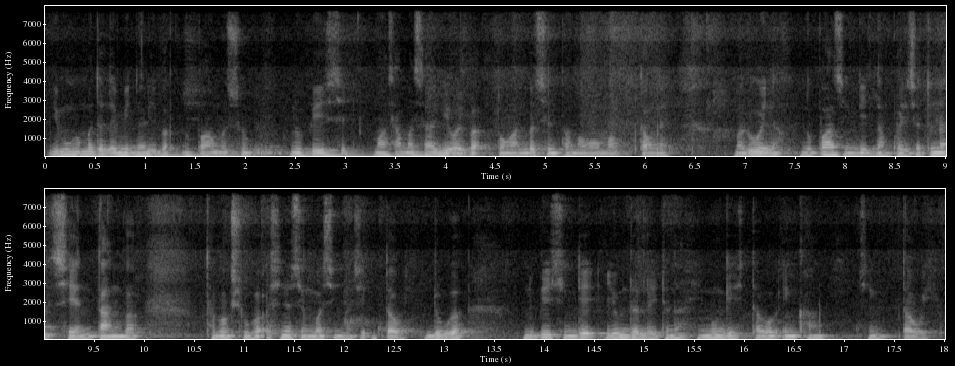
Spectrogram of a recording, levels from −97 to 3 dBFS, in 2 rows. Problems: background sounds at intervals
